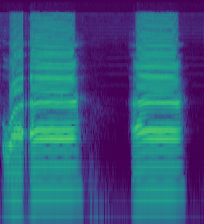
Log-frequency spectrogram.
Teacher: baik itu Alif wau atau ya maka itu kita namakan dengan mad badal panjangnya adalah dua harakat sebagaimana Mad Thobi'i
